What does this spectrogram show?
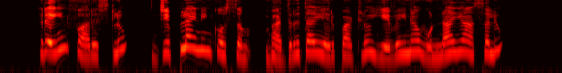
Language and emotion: Telugu, fearful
